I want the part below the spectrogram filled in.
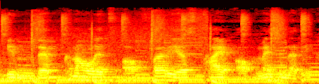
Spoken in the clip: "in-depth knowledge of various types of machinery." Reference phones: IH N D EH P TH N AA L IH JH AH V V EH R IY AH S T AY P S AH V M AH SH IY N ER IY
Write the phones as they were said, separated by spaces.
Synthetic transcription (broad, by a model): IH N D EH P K N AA L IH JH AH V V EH R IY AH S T AY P AH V M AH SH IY N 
